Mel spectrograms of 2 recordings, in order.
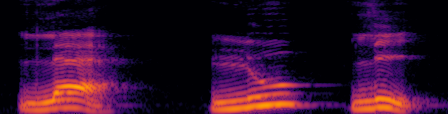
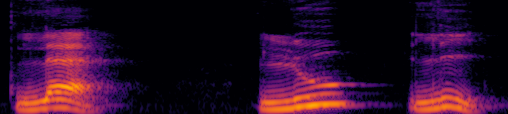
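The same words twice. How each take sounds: No difference in how they are said.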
